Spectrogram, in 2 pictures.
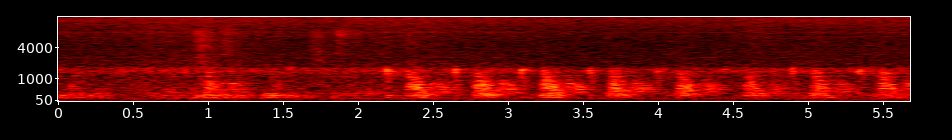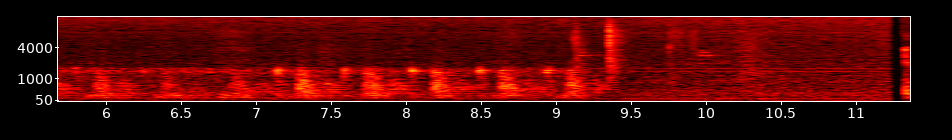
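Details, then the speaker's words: Fetal heartbeat recorded by an obstetrician during pregnancy: a rapid, regular whooshing beat of about 133 per minute over a steady low womb hum. "essa é uma pulsação constante né que o bebê igual está passando em toda sua vida"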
